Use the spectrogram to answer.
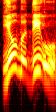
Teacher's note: یبدئ، با میں قلقلہ کریں گے. با حرف قلقلہ میں سے آواز لوٹ کر آئے گی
